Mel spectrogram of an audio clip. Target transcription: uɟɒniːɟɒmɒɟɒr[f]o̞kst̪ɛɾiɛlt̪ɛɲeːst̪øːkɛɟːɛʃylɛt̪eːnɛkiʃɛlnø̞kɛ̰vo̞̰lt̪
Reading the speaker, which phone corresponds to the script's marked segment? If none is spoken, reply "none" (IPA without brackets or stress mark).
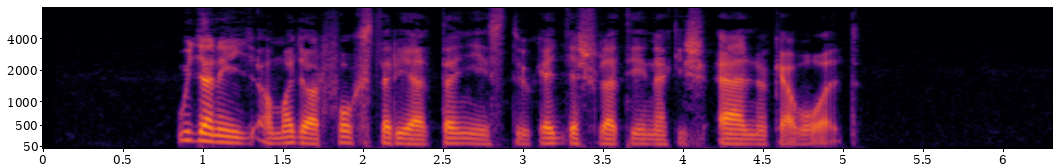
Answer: f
